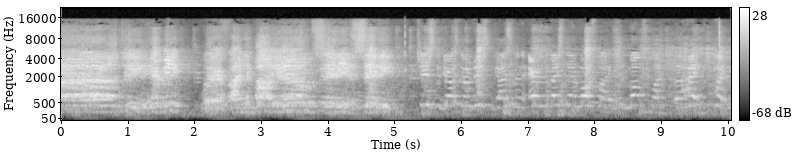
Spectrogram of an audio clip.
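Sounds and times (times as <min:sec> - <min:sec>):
group singing in unison: 0:00.0 - 0:05.2.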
